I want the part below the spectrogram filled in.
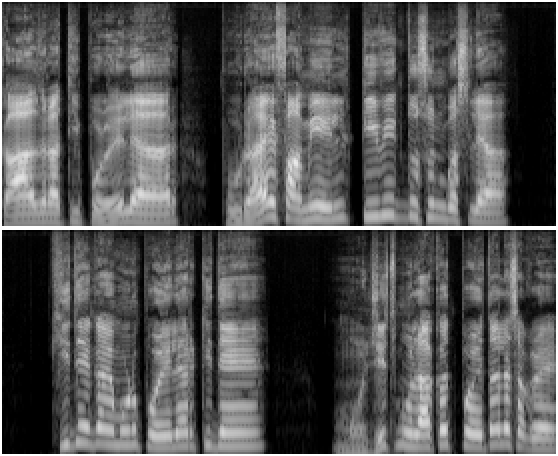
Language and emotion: Goan Konkani, surprised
